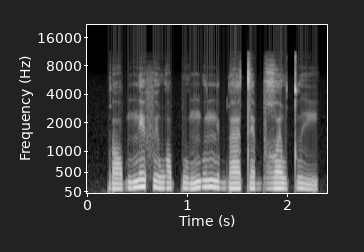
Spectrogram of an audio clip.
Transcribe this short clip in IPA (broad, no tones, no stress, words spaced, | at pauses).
ɾɔbnefɪwɔ puŋunʏb ɾɐtɛb ʁʷɛwtʷi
